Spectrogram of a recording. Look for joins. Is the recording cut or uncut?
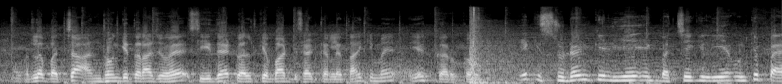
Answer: cut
